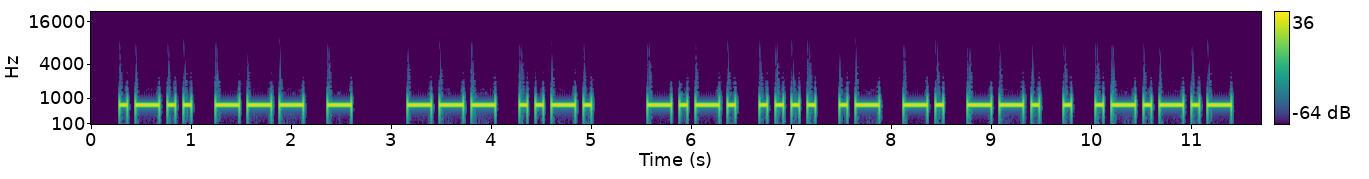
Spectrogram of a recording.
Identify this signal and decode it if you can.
Morse code, heard as a keyed tone, about 16 wpm, 700 Hz. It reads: LOT OF CHANGE.
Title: Sentences from Top 1000 Words - Review Part 5 - 15wpm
